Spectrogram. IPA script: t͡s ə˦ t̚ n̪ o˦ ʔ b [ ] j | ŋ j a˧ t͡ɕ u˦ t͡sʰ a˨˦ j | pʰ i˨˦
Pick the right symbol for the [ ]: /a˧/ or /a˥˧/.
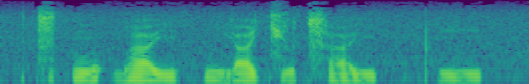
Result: a˥˧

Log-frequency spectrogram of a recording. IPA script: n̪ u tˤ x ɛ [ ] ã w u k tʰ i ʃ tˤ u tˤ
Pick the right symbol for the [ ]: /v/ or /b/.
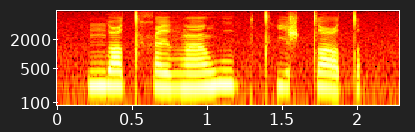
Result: v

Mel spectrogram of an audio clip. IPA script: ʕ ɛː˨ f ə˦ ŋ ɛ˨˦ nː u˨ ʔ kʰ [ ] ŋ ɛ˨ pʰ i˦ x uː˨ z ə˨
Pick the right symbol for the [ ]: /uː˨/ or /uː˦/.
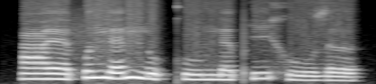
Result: uː˨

